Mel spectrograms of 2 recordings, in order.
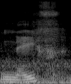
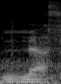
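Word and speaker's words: Naef: And the street crossing here, I've always called it Nafe, but I'm pretty sure it's Neff is how it's pronounced.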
